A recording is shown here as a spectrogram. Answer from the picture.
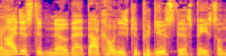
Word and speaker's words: Balcones: to order a nickel and balconies rhymes with cajones so there you go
